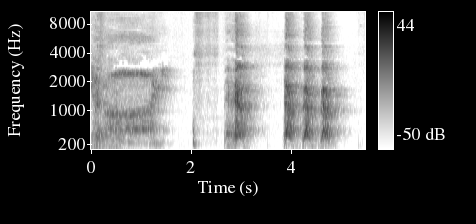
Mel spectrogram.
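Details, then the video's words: Olde English Bulldogge, a male, scared by a Megatron toy, giving a long growling bark, then a short yelp and a run of three sharp barks about a third of a second apart. "Olde English Bulldogge Daddy scares with Megatron"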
